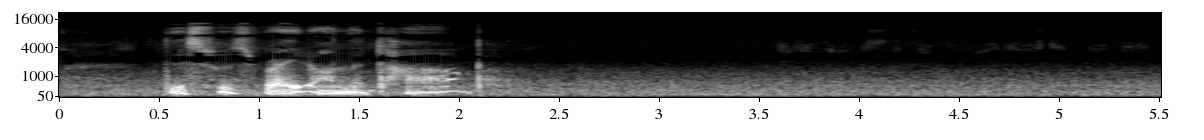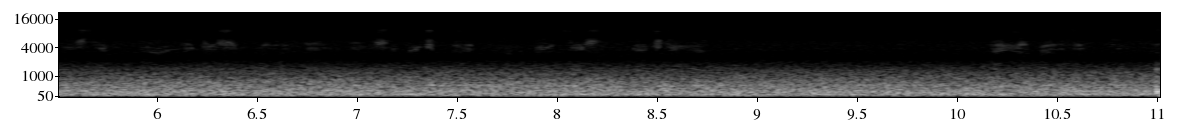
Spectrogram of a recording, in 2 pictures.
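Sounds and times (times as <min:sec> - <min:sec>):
steady room hiss: 0:00.0 - 0:11.0.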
